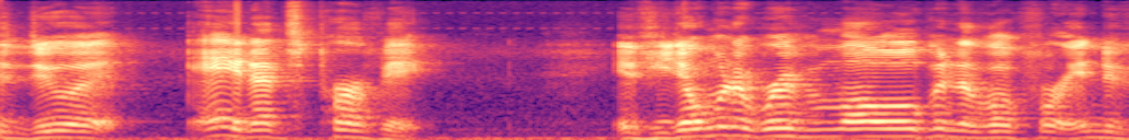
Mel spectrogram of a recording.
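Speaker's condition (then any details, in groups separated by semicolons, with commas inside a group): Multiple sclerosis; sometimes hard to breathe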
